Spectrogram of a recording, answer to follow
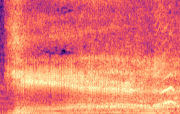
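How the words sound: It sounds drunk and slurred.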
